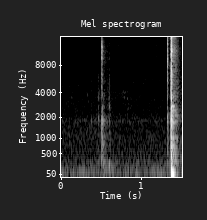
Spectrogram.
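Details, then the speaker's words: Isuzu Trooper/Holden Jackaroo 4JX1 (UBS73), relay pins jumped with heater blower and AC on: light click as fan starts, then heavier thunk as AC compressor clutch engages; normal clutch engagement. "so first thing when i jump of these you're going to hear the fan turn on and the second click was the air compressor clutch engaging clutch out"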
